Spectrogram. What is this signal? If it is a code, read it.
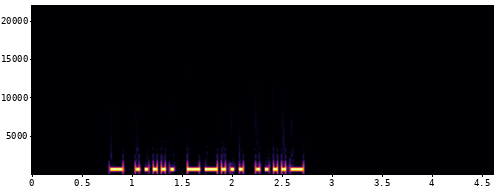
Morse code, heard as a keyed tone, about 28 wpm, 700 Hz. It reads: T574
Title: Numbers - Contest Style - 4-Digit 28wpm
